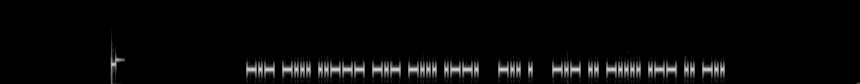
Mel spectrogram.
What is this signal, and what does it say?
Morse code, heard as a keyed tone, about 40 wpm, 700 Hz. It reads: KB2KBP DE KI6WID
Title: USA Callsign DE Callsign - 6 Characters - 40wpm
